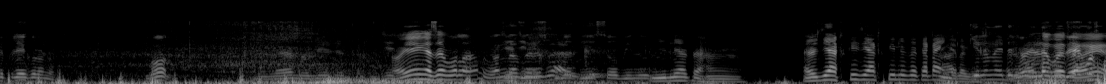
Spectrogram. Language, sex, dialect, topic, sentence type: Bengali, male, Western, agriculture, statement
